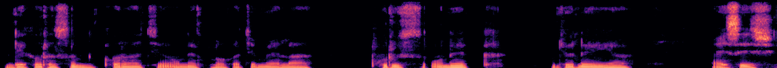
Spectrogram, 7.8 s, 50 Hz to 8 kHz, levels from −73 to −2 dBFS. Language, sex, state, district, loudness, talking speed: Bengali, male, West Bengal, Malda, -20 LUFS, 85 wpm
